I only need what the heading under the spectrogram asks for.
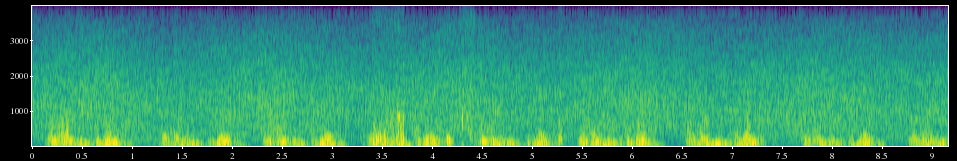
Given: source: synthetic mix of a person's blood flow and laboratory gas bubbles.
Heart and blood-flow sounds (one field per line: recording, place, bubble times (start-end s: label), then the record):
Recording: Doppler ultrasound of blood flow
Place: precordium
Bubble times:
3.38-3.72 s: bubbles
4.11-4.23 s: bubbles
4.27-4.43 s: bubbles
5.25-5.32 s: bubbles
From the record:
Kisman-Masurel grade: 123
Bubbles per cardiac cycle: 1 to 2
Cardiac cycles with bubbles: 10 to 50%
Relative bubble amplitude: loud (0.450 to 0.775)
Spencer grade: 2 (many but less than half of the cardiac periods contain bubble signals, singularly or in groups)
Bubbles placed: anywhere in the cardiac cycle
